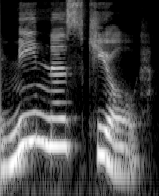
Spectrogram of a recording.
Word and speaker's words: minuscule: E eu deixei pintadinha de verde a palavra minuscule, porque ela tem uma pronúncia um pouquinho diferente, já que ela tem duas letras U, com diferentes pronúncias em cada uma delas. Então a gente vai ter minuscule. A primeira letra U vai ser um A, A. Já a segunda vai ser U, U. Então minuscule, minuscule.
